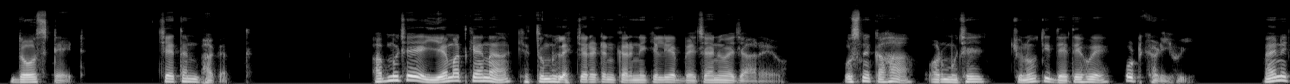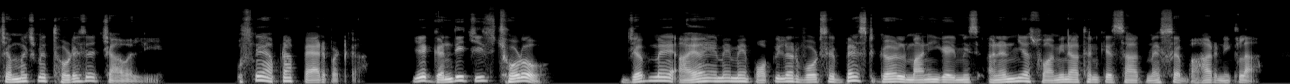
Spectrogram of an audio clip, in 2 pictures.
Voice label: Hindi Audiobook

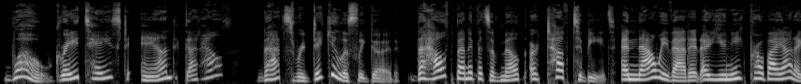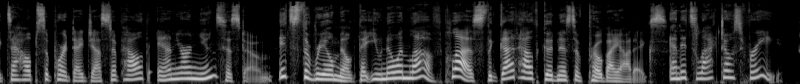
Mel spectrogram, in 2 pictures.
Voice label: Digital Commercial

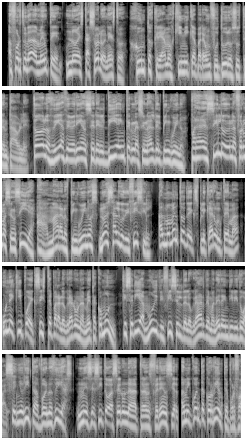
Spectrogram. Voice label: VO Voice

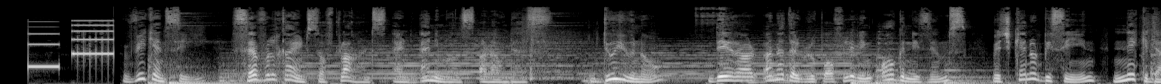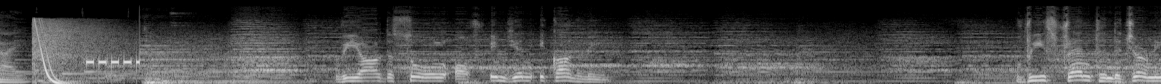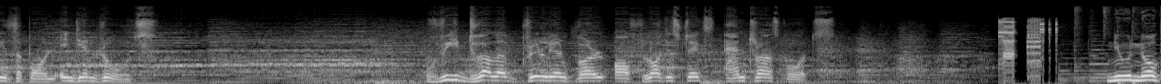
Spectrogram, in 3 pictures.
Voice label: ENGLISH

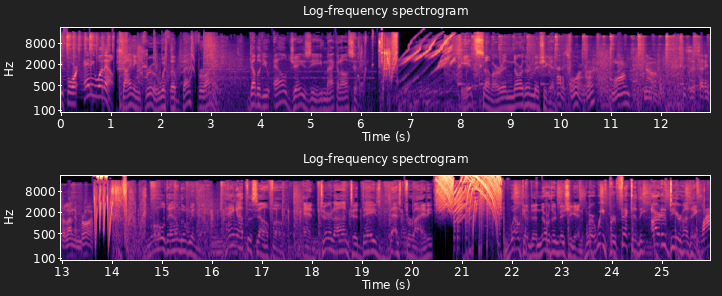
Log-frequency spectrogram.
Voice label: Station Imaging

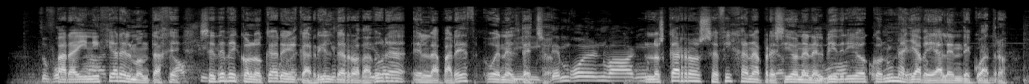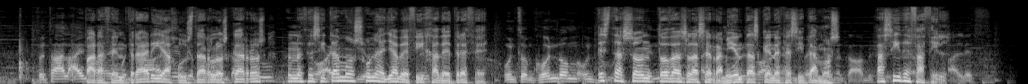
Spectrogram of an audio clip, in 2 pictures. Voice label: Explainer video Spanish

